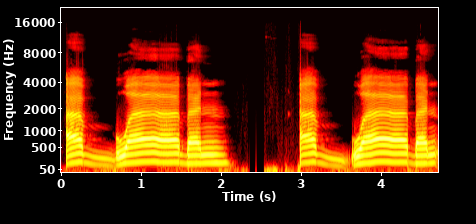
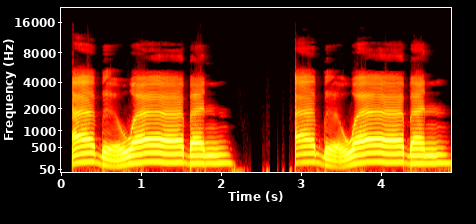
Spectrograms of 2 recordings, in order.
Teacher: Maka ketika ba dilafalkan dia harus memantul. Khususnya ketika su sukun atau ma atau mati. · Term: qalqalah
